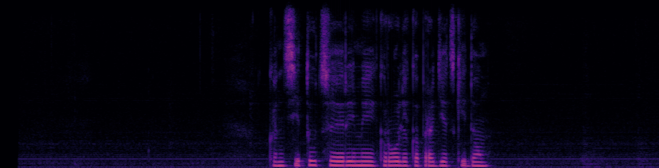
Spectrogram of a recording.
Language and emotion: Russian, neutral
